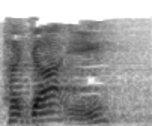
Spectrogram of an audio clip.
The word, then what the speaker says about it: Haggai: Haggai, which is actually Haggai. If you want to say it correctly in the Hebrew, it's Haggai.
